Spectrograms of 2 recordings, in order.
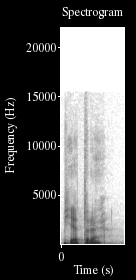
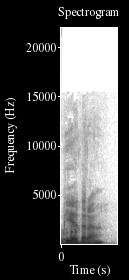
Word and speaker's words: piedra: And in Spanish, it's Pietra? No? Petra. Nope. – I don't know. I've never played it in Spanish. – How do you say rock? I'm just trying to say rock. – Piedra.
